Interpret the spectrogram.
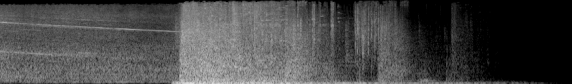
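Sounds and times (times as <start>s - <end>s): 
crash: 1.8s - 5.4s.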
